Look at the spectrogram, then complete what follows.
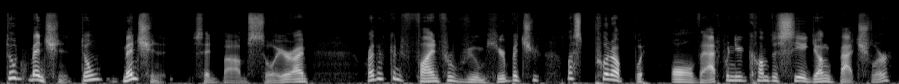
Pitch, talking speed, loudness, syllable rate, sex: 145 Hz, 205 wpm, -22 LUFS, 5.2 syllables/s, male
